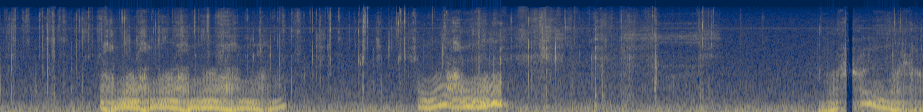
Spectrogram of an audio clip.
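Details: Pet cat vocalising while it eats, in three bursts of low, wobbling, moaning sounds with rapid pitch undulations, separated by quieter stretches of chewing and crunching clicks in a small room.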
